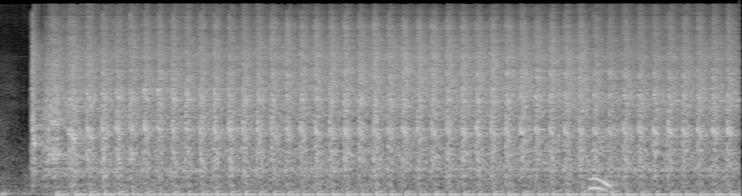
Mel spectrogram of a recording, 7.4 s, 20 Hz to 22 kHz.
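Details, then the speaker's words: Turbocharged 1991 Toyota Corolla with cold start injector and wideband; stopped running during teardown. Even starter cranking for about seven seconds, never firing: crank no start. "The car was running when we got it and then at one point when things were being ripped out of it by multiple people, it stopped running."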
